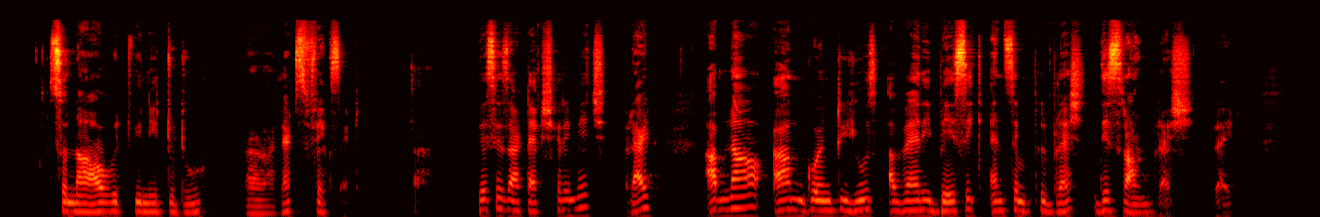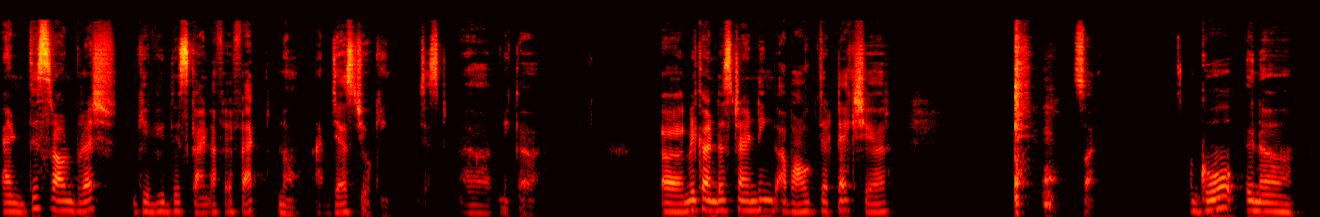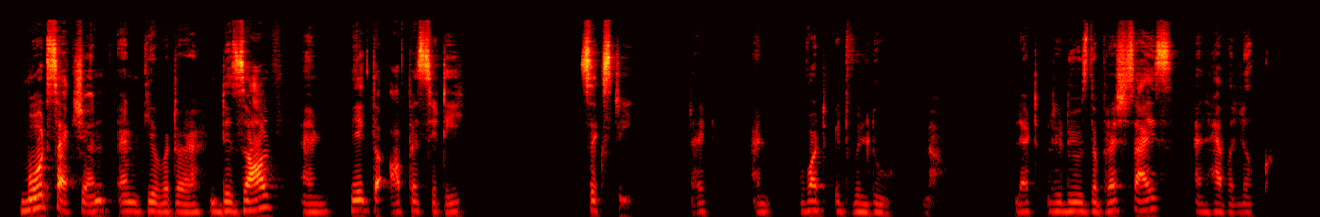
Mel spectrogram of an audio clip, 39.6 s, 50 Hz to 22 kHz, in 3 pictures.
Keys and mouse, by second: 5.3 click, 8.7 click, 11.5 ctrl+space, 11.7 ctrl+click, 13.9 click, 16.2 ctrl+z, 18.1 click, 21.2 click, 24.5 click, 27.2 click, 29.7 click, 33.5 space, 34.0 ctrl+click, 39.1 click.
